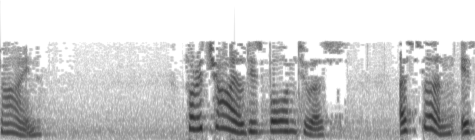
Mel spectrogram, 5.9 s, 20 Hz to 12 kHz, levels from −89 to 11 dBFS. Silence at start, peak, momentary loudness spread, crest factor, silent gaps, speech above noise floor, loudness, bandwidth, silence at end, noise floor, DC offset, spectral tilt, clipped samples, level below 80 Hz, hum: 0 s; 0 dBFS; 11 LU; 16 dB; none; 32 dB; -14 LUFS; 4.4 kHz; 0 s; -46 dBFS; under 0.1%; -10.5 dB/octave; under 0.1%; -54 dBFS; none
